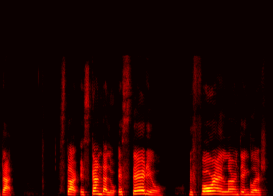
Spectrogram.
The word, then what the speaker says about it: escándalo: Escándalo. We don't say scándalo. We don't start with s.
